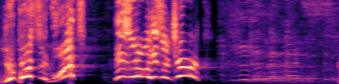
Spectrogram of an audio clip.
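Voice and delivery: hammed-up woman venting, mock outrage; mock angry girlfriend. Imitating a girlfriend who matches her friend's anger, hammed-up high rant. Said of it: "She gets even more angry".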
